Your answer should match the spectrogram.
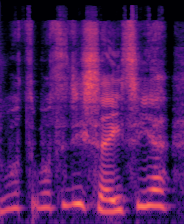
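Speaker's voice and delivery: high, urgent barman voice; acted incredulous question; bewildered questioning. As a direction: ask it high and baffled.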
